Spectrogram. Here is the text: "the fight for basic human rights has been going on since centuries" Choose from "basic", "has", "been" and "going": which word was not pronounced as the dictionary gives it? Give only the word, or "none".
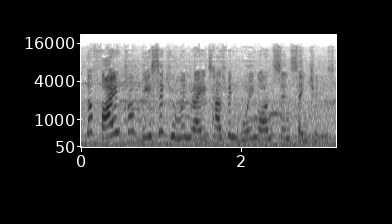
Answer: none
